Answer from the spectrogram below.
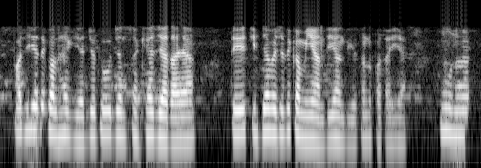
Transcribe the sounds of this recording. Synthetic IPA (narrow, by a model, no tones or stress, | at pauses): pəd͡ʒiːeːd̪eːɡəlːɦɛːɡiːɛːd͡ʒoːd̪õːd͡ʒənsə̃ŋkʰjaːzjaːd̪aːjaː | t̪eːt͡ʃiːd͡ʒãːʋɪt͡ʃːd̪eːkəmiːãːnd̪iːãːnd̪iːɛt̪ʊɦãːnũːpət̪aːiːɛː | hʊn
